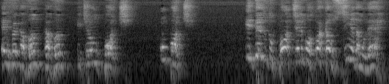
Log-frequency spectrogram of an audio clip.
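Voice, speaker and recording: A man preaching a fervent sermon in a church, shouting and acting out the voices in his story. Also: extremely high pitch, a little slow. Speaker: pastor. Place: church sanctuary. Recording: echoey church from far mic.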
